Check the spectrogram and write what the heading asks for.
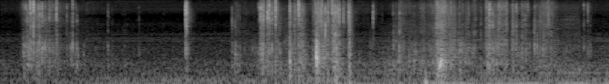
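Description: Crinkling and rustling of plastic-wrapped sticker packs and sticker sheets being handled, in irregular bursts, with one sharp click about two and a half seconds in.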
